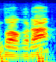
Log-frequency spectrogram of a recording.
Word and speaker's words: বগুড়া: ইংরেজি উচ্চারণ বগড়া হলেও বাংলায় কালের বিবর্তনে নামটি পরিবর্তন হয়ে বগুড়া শব্দে পরিচিত পেয়েছে।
